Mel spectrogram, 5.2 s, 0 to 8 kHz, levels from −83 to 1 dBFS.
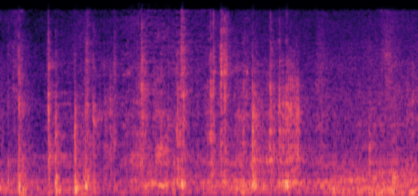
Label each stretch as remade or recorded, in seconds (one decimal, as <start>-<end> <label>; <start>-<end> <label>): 0.0-1.0 recorded; 1.0-2.3 remade; 2.3-5.2 recorded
